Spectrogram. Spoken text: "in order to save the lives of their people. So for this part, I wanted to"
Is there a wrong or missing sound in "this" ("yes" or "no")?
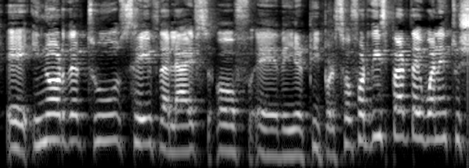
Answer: no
